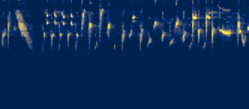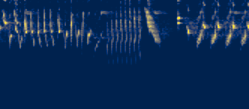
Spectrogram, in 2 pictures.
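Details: Goldfinch song for tutoring fledglings: continuous fast twittering with sweeping chirps, a dense buzzy trill near five seconds, then more sharp descending notes; a faint low whistle in the background early on.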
